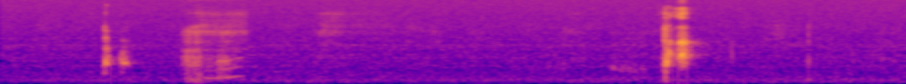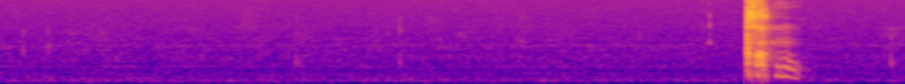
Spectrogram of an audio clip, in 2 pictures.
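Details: Hiccups: three short, abrupt gulping bursts several seconds apart, separated by quiet, in a quiet room.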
